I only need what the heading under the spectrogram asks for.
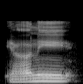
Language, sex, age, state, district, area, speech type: Sanskrit, male, 18-30, Karnataka, Chikkamagaluru, rural, spontaneous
